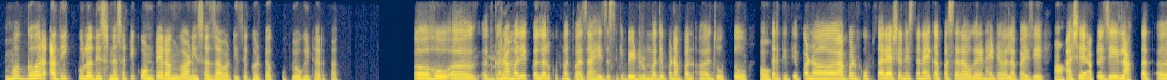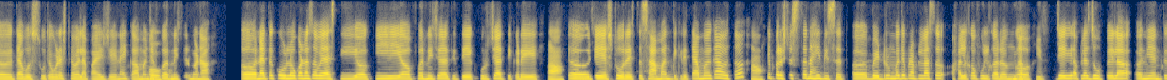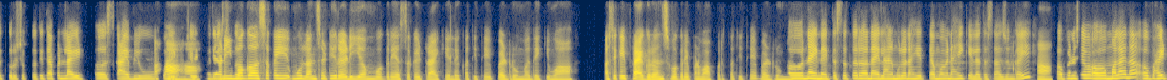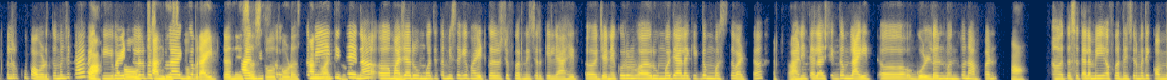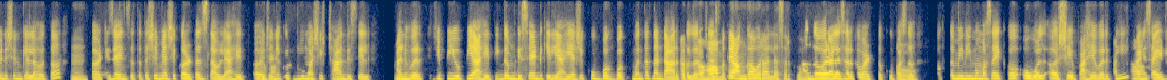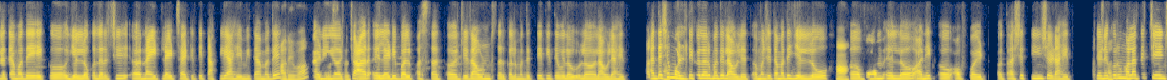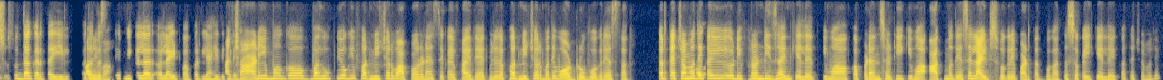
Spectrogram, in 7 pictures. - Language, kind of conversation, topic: Marathi, podcast, छोटं घर अधिक मोकळं आणि आरामदायी कसं बनवता?
- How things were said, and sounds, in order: background speech; tapping; other background noise; in English: "रेडियम"; in English: "फ्रॅग्रन्स"; distorted speech; in English: "रूममध्ये"; in English: "कॉम्बिनेशन"; in English: "कर्टन्स"; in English: "रूम"; in English: "पी-ओ-पी"; in English: "डिसेंट"; in English: "असते"; in English: "ओवल"; in English: "वॉर्म"; static; in English: "वॉर्डरोब"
